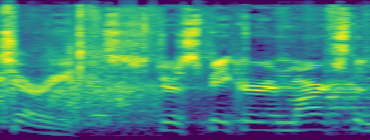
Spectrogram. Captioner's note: some Applause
